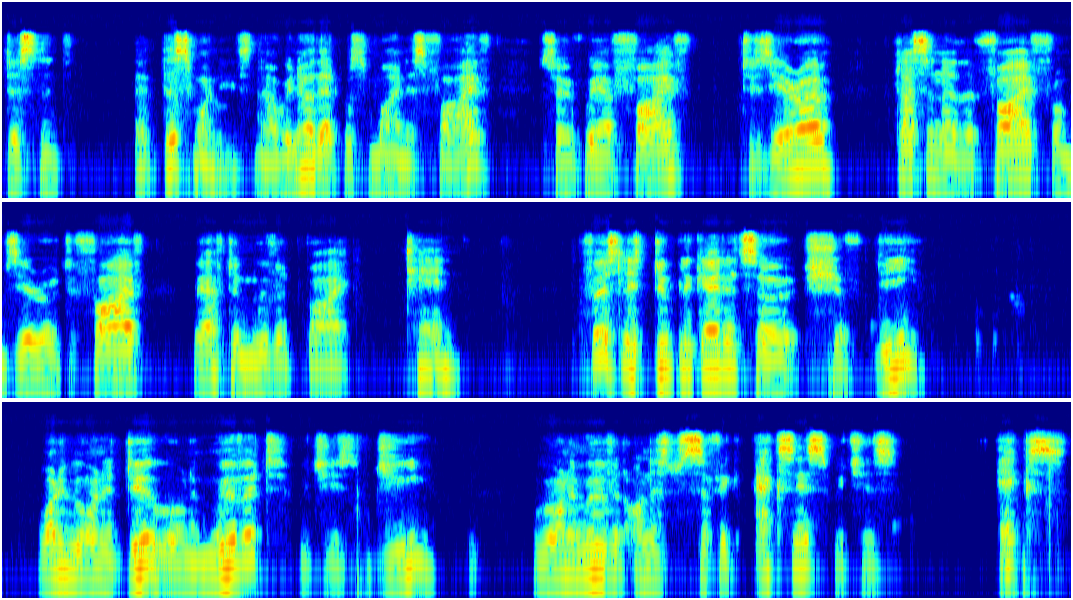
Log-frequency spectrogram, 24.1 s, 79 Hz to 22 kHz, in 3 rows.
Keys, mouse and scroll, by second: 14.7 shift+d, 18.6 g, 23.5 x.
